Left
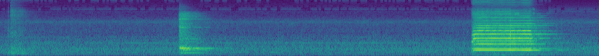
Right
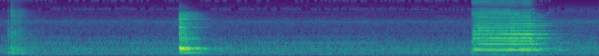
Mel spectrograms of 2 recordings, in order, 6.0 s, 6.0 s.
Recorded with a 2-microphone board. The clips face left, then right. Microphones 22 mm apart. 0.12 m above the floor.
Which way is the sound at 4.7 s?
45° left (ahead or behind).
